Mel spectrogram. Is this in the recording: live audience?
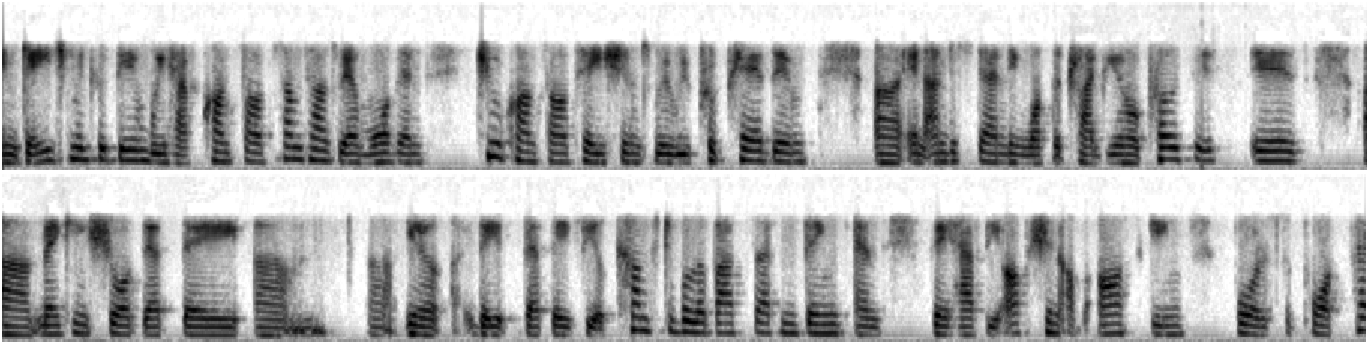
no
